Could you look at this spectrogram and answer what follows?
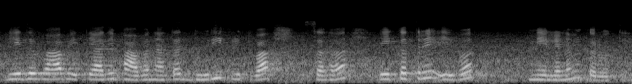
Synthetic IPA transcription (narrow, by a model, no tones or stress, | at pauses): jeːd̪ɐʋaːʋet̪jaːd̪ibʱaːʋɐnaːt̪ɐd̪uːɾiːkɾɪt̪ʋaː | sɐɦɐ̆ | eːkɐt̪ɾeːeːʋɐ | neːlɐnɐmkɐɾoːt̪eː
